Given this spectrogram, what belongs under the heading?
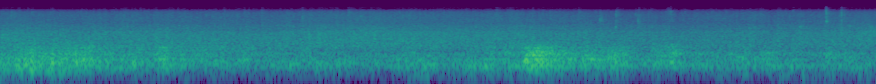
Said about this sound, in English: We're getting some thunder.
